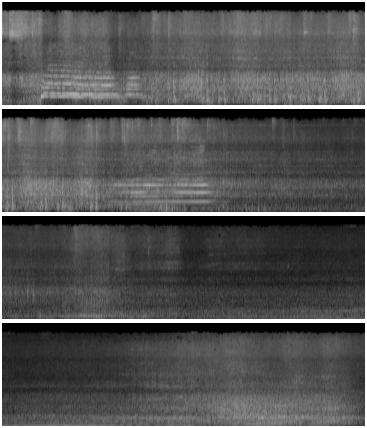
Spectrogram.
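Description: Diesel locomotive's multi-note horn sounding two blasts about eight seconds apart as a passenger train passes close by, over the rumble and wheel clatter of the coaches. The train noise then fades as the train draws away.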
